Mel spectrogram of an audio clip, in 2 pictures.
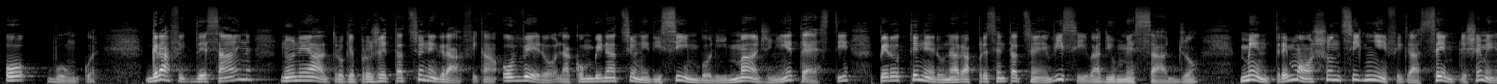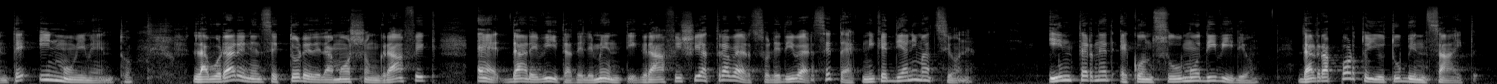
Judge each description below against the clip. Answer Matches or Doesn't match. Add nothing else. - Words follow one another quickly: Doesn't match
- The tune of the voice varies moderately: Doesn't match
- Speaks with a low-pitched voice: Matches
